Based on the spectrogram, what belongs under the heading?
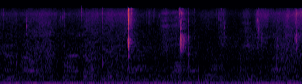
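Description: A person chewing a bacon-flavoured dog treat in the mouth, quiet, with a few sharp clicks about two seconds in, just before three seconds and near the end.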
